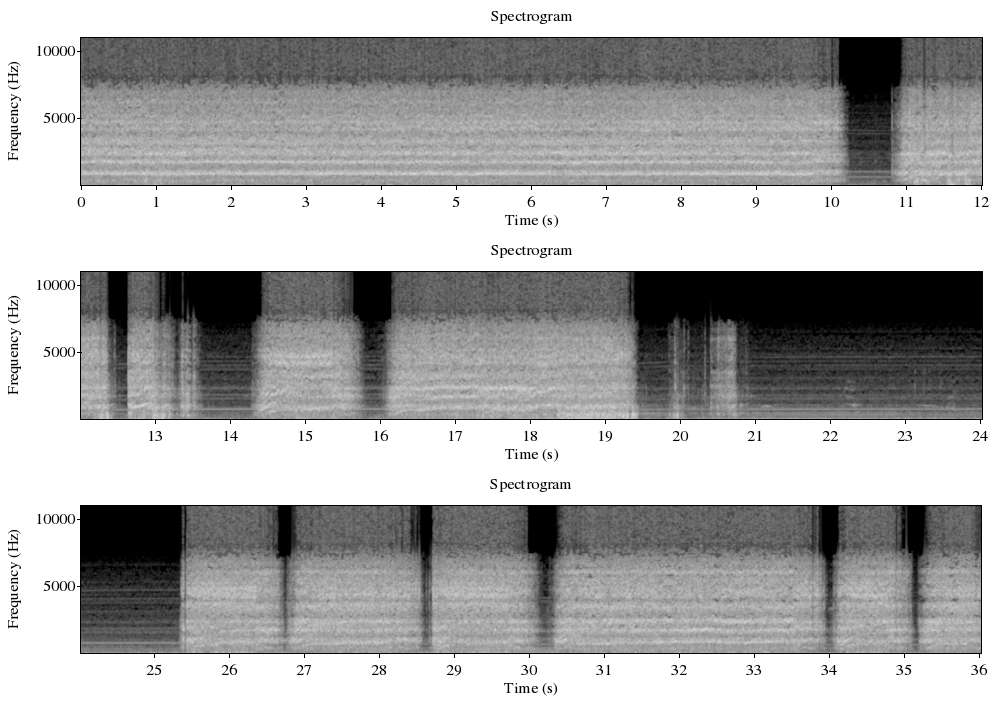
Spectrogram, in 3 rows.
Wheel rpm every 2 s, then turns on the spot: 230, 240, 230, 230, 220, 90, 110, 90, 170, 160, 0, 0, 40, 130, 120, 150, 200, 90.
28-30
